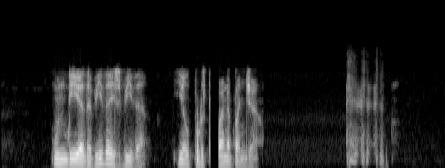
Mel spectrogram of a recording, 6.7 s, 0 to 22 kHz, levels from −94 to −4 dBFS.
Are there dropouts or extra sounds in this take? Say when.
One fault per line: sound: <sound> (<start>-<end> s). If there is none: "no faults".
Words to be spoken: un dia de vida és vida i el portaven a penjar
sound: dropout (3.2-3.3 s)
sound: throat clearing (5.2-5.9 s)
